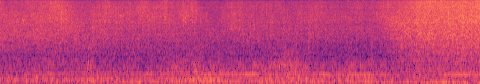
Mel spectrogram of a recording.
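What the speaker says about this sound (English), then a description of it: "The onions are going to get some little louis. Seasoned garlic, salt, and black pepper. Add some red bell pepper for color and flavor." Onions seasoned with garlic, salt and black pepper, along with red bell pepper, sizzle steadily on a hot griddle, a close, continuous crackling hiss that swells slightly louder at the end, with no talking.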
